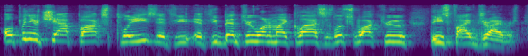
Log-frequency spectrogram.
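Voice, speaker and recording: A man's voice: high voice, normal speed, gravelly. A man teaching a live webinar in a conversational way, prompting listeners with rhetorical questions. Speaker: webinar instructor.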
